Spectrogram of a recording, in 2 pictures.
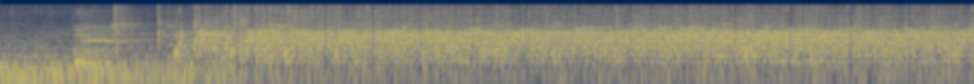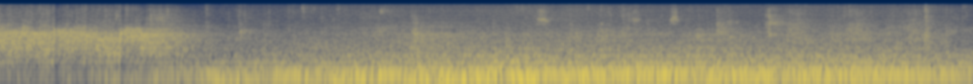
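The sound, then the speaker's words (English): An audience claps steadily after a speech in a dense, crackling wash of applause that lasts several seconds, then gives way to a lower, rumbling crowd murmur. “Get another round of applause for the last speech.”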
